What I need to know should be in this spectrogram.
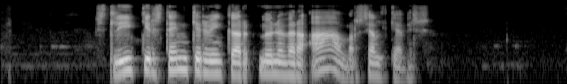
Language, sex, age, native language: Icelandic, male, 30-39, Icelandic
